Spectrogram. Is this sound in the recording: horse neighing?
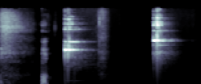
no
